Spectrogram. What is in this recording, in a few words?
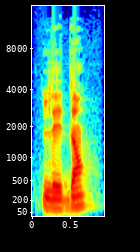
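"dents", French; afrikalan; lecture fr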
